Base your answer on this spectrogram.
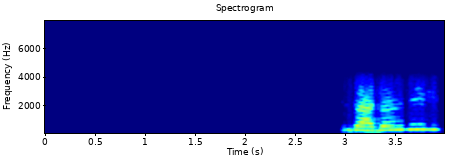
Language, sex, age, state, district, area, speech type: Hindi, female, 18-30, Madhya Pradesh, Balaghat, rural, conversation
